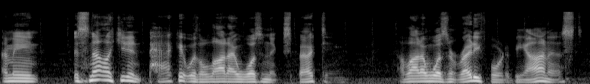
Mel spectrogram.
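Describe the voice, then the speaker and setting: A man playing an anxious, pleading character in an audio drama monologue, speaking earnestly and haltingly. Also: mid-range voice, dry recording, natural voice. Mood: hurt, hesitant. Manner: halting, earnest, with pauses and emphatic swings. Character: anxious, pleading man reaching out to a lost loved one.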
